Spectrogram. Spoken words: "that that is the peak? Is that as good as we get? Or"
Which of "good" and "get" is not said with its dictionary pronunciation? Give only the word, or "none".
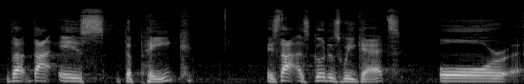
none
